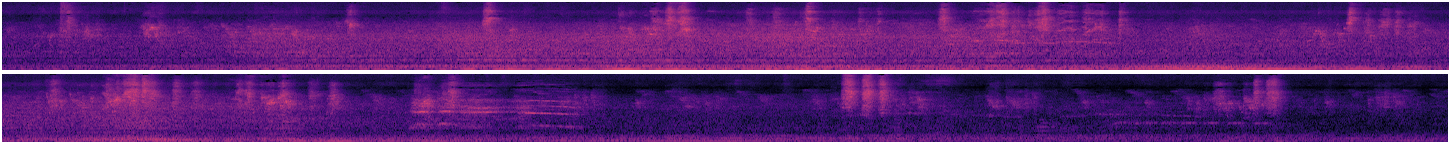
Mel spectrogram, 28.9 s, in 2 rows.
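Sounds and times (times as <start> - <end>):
birds chirping and whistling: 14.9 - 18.0, 22.7 - 23.8, 25.8 - 27.4.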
